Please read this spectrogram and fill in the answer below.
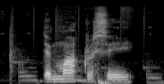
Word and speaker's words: democracy: More examples: bureaucracy, second syllable, democracy, second syllable.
